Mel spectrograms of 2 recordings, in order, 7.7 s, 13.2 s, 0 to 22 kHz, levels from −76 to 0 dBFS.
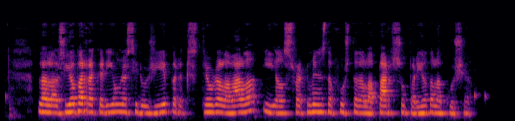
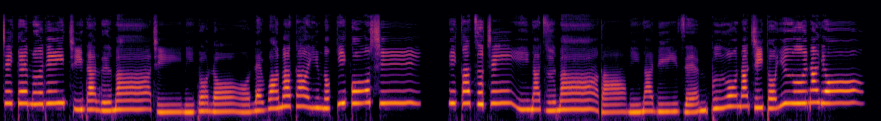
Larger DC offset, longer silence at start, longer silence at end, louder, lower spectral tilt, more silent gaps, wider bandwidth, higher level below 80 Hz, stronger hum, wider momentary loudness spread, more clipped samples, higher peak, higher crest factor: neither; about the same, 0.1 s vs 0.05 s; first, 0.45 s vs 0.3 s; second, -26 LUFS vs -21 LUFS; about the same, -4 dB/octave vs -4 dB/octave; second, none vs 6.32-6.71 s; second, 11.5 kHz vs 14.5 kHz; second, -70 dBFS vs -62 dBFS; neither; about the same, 10 LU vs 8 LU; neither; about the same, -6 dBFS vs -4 dBFS; about the same, 20 dB vs 16 dB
